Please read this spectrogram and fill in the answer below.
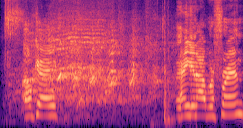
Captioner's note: crowd laughing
